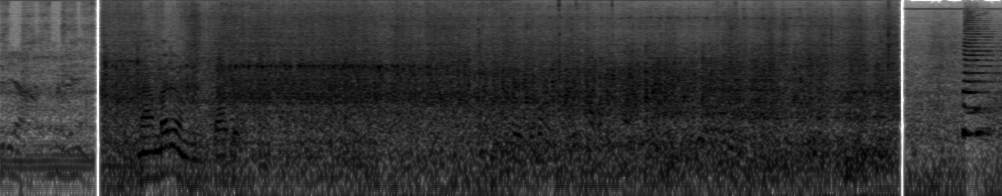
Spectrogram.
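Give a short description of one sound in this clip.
A bus engine rumbles as the bus drives along.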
